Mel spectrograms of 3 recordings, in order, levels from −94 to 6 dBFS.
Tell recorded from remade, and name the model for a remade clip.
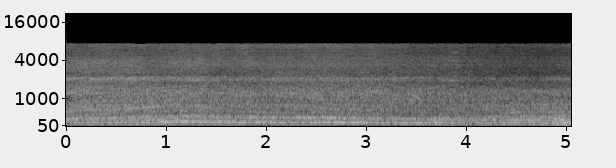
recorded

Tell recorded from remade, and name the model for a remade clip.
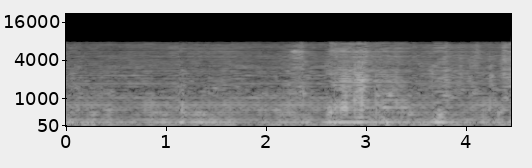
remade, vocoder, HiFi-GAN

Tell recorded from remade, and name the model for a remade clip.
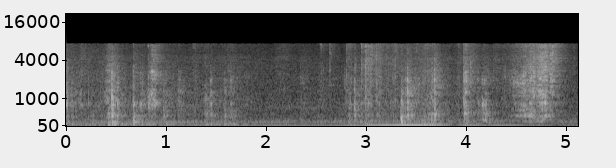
recorded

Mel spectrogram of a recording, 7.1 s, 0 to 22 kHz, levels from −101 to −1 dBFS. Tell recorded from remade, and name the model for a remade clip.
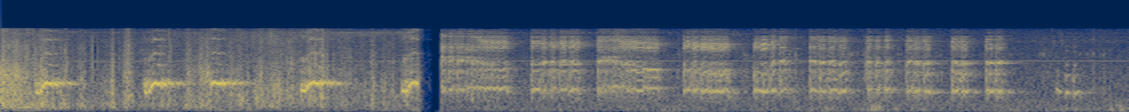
recorded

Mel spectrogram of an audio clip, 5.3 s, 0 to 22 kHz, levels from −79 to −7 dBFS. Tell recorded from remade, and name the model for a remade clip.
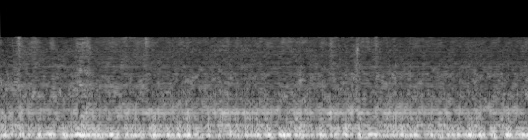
remade, vocoder, HiFi-GAN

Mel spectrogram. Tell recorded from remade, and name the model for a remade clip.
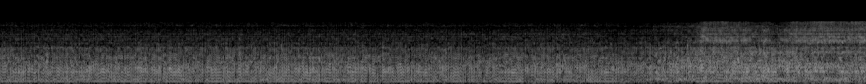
remade, vocoder, HiFi-GAN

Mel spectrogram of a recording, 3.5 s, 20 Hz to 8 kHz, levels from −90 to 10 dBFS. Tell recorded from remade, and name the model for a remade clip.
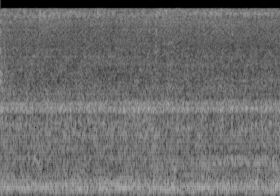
remade, vocoder, HiFi-GAN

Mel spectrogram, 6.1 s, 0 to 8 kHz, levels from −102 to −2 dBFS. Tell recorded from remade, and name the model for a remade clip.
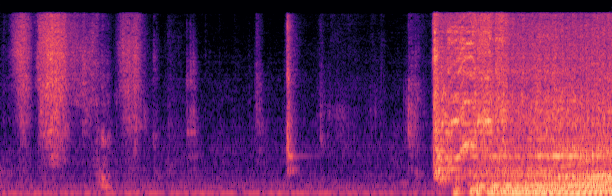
recorded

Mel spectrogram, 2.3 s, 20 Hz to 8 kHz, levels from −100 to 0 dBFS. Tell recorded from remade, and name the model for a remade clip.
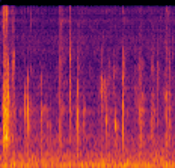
remade, vocoder, HiFi-GAN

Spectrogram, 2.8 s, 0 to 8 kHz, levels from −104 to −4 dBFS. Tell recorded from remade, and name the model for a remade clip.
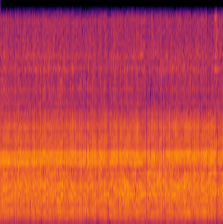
remade, vocoder, HiFi-GAN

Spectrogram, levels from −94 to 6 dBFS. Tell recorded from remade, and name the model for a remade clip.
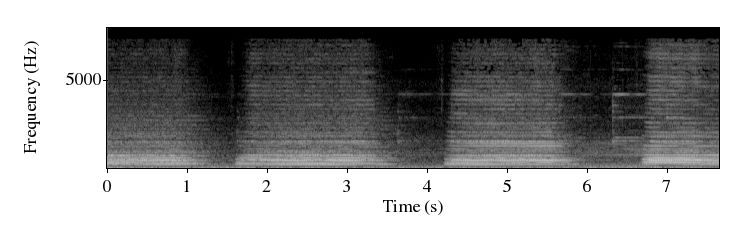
recorded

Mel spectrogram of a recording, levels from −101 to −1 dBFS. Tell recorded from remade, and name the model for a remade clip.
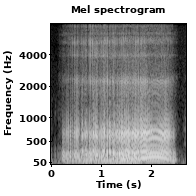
recorded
